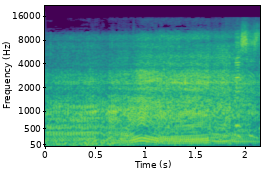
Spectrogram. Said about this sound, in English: I mean, those scooters should not be allowed to do that uh, on our city streets. It's remarkably dangerous. They did a U-turn, their turnarounds very intimidating. It's very dangerous.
